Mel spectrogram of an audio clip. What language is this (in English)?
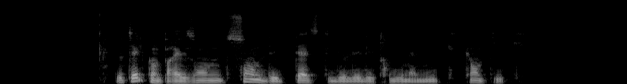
French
